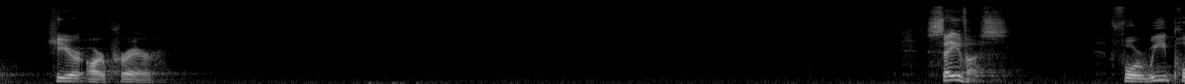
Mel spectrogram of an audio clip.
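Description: A man speaks calmly and slowly close to a microphone, with long pauses.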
